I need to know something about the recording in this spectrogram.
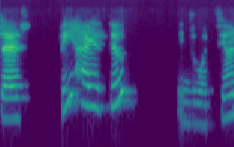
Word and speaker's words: Wie heißt du: It is pronounced as Wie heißt du?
